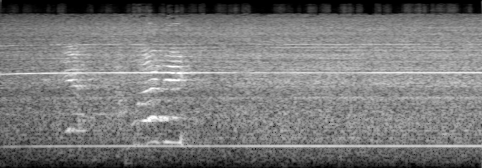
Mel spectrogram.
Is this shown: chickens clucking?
no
